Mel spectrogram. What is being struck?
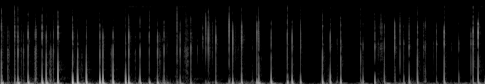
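Wax pillar candle.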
